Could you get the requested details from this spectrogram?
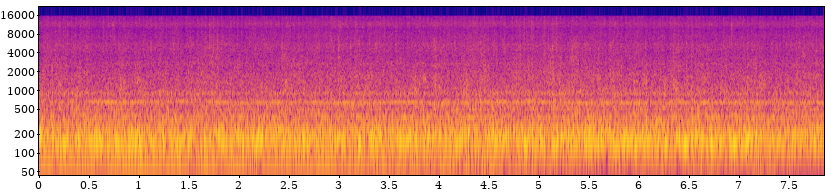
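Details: Suzuki DF2.5 2.5 HP outboard, long stored and not starting, after clearing a clogged carburetor jet with wire and air: buzzes at a steady, even pitch with no surging or stumbling; running clean.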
